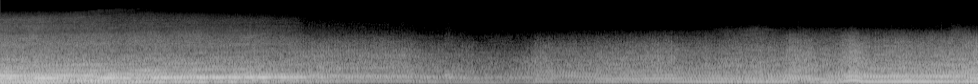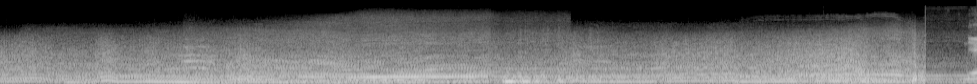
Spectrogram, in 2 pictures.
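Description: A modded race car in Assetto Corsa accelerates hard down a straight, its engine revving up through the gears with rising and falling pitch, loud and close, with a brief dip on a shift partway through.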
